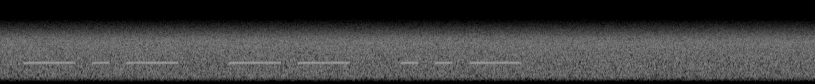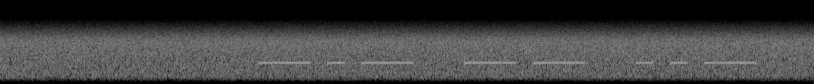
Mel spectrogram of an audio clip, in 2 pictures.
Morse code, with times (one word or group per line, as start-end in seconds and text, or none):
0.2-5.2 KMU
10.7-15.7 KMU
